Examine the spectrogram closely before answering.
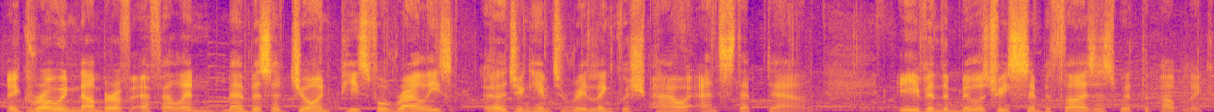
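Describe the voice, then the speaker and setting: A man's voice: fairly high pitch, fairly quick. A man working as a TV news reporter, reading a scripted news narration.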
